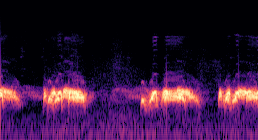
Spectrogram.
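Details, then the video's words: Caged spotted dove kept as a ground decoy, Malaysian stock, under an endurance test: long rolling low coos, three phrases with gaps of about a second, calm indoor surroundings. "Cu Gáy Mồi Đất || Test nước bền chim cũng thấy khá ổn"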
